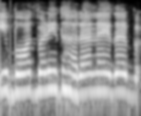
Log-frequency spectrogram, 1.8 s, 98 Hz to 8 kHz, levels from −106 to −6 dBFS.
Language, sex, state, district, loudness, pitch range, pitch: Hindi, female, Maharashtra, Nagpur, -12 LUFS, 240-255 Hz, 250 Hz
